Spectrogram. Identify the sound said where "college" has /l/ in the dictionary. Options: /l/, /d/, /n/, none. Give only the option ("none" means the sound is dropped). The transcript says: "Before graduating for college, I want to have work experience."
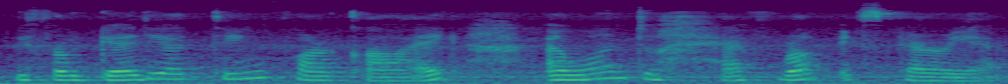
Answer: none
